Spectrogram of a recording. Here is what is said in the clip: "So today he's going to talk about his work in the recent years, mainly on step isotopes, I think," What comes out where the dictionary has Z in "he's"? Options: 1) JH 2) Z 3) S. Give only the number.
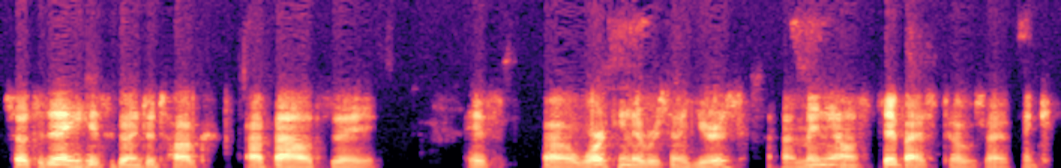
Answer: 2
